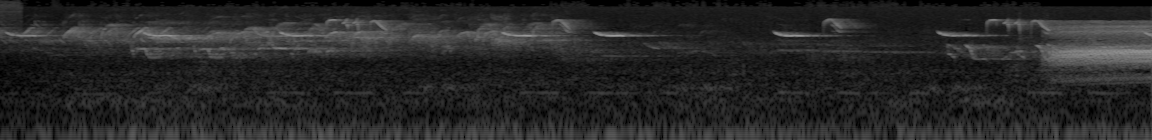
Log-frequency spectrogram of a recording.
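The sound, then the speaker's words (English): A Clark's nutcracker, a bird of the corvid family, calls repeatedly in short, grating bursts over a low outdoor rumble, several overlapping, ending with a louder, sustained harsh call. “The sound of a Clark's nutcracker, a bird in the corvid family, related to jays, crows, and ravens, commonly seen in the mountainous regions of the American West.”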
